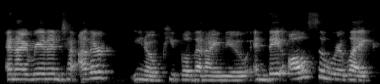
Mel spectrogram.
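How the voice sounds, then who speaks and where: A woman speaking casually on a training call, telling animated stories and acting out what people said. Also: fairly high pitch, brisk. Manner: animated storytelling, acts out quotes. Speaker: real estate agent, panelist.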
